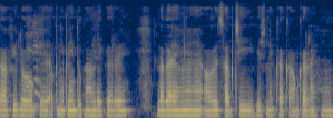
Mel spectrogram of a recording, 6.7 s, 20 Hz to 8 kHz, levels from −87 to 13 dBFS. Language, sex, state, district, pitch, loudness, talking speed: Hindi, male, Delhi, New Delhi, 115 Hz, -19 LUFS, 155 wpm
